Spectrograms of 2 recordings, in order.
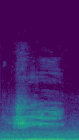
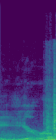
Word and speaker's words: gyro: And we were discussing the names, and it's spelled G-Y-R-O. So I said, is that called a gyro or a gyro? And they corrected me and said it's called a euro.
